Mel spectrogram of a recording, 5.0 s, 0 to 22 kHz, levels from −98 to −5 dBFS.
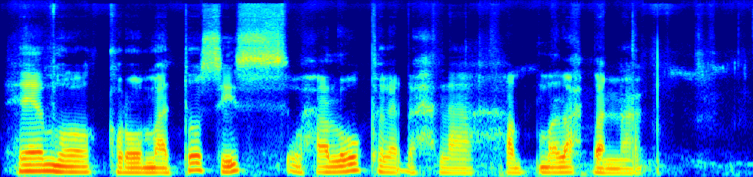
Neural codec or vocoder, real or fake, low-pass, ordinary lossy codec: codec, 44.1 kHz, 2.6 kbps, SNAC; fake; none; none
